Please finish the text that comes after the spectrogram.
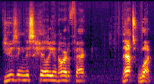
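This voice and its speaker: A man voicing a crude, grumpy male schemer in a put-on Cockney accent, gruff and snappy, at a script table read. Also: sits high, steady tone, measured pace. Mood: scheming.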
